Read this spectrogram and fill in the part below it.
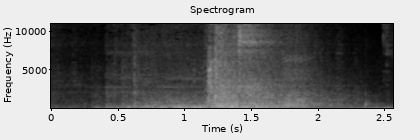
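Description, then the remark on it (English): A heavy sliding cell door rolls shut with a rising metallic rush that peaks sharply, then fades into a low lingering rumble. No voices are heard. “After closing the cell door, she passes through another one on her way out.”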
